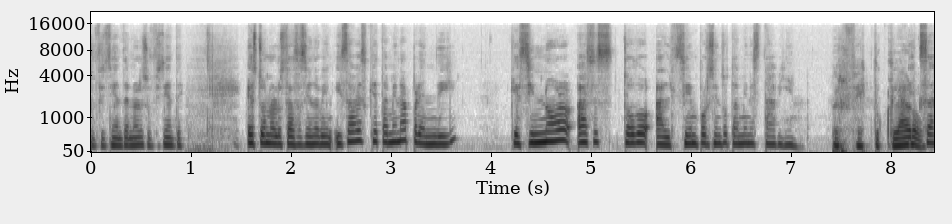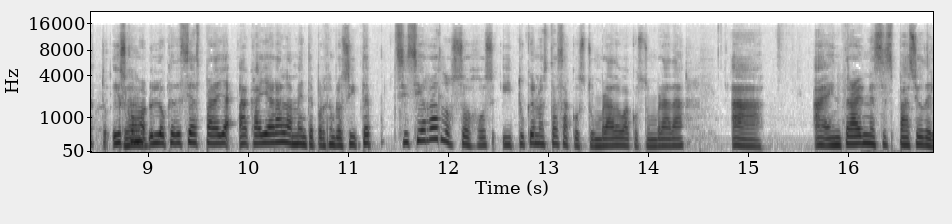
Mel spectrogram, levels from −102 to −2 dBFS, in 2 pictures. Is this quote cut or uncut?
uncut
